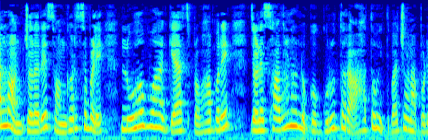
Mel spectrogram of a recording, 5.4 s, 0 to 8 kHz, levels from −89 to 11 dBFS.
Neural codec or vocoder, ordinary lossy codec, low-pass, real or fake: none; none; 7.2 kHz; real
